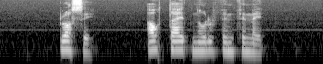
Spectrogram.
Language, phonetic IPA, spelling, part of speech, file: Icelandic, [ˈplɔs(ː)ɪ], blossi, noun, Is-blossi.oga
- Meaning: flash of fire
